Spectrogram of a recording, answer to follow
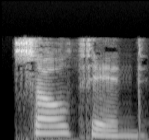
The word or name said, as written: salted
